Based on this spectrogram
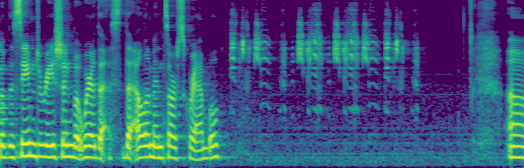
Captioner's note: bird singing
